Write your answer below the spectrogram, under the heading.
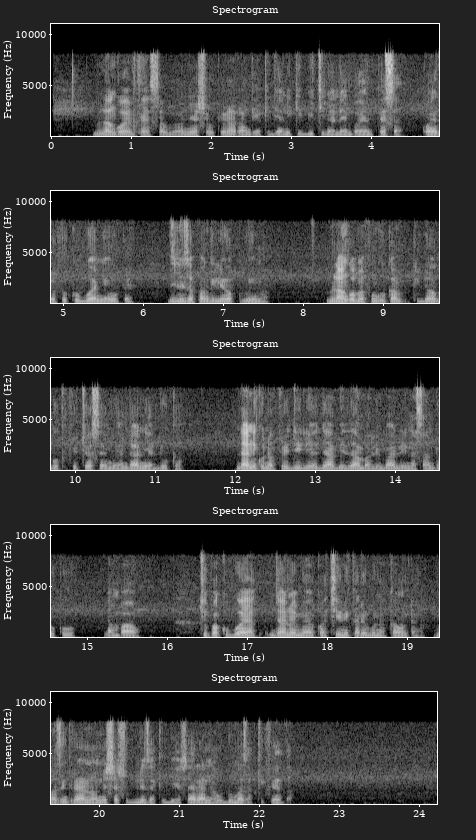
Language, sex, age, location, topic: Swahili, male, 25-35, Nakuru, finance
